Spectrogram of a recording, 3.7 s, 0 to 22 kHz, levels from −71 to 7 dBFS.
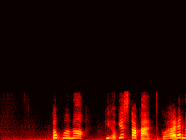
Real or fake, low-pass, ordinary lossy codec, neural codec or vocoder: fake; none; none; codec, 16 kHz, 0.5 kbps, X-Codec, WavLM features, trained on Multilingual LibriSpeech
